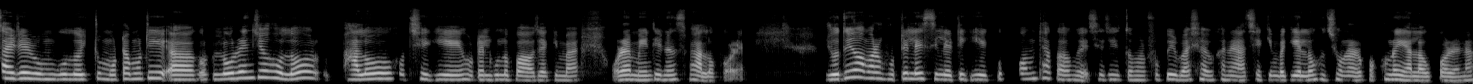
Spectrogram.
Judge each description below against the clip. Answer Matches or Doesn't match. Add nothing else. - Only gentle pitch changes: Doesn't match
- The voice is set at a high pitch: Matches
